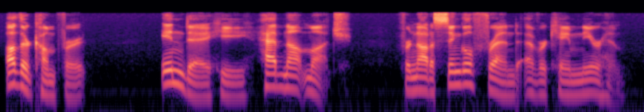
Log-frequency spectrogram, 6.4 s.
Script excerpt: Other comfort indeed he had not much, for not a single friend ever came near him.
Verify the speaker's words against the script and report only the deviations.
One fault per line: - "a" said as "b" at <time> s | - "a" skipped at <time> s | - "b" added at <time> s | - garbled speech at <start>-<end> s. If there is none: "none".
- "indeed" said as "inde" at 1.6 s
